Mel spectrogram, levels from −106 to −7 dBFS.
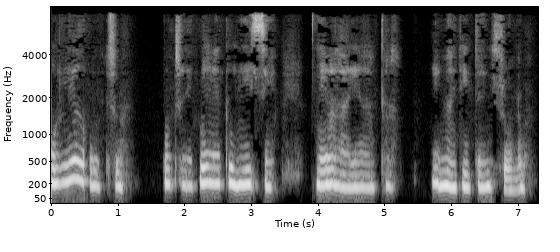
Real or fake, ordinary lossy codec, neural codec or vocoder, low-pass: fake; MP3, 32 kbps; codec, 24 kHz, 1 kbps, SNAC; 7.2 kHz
